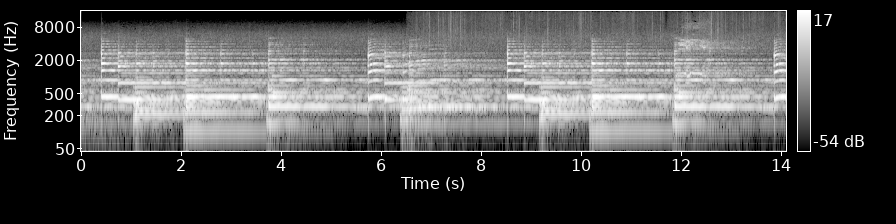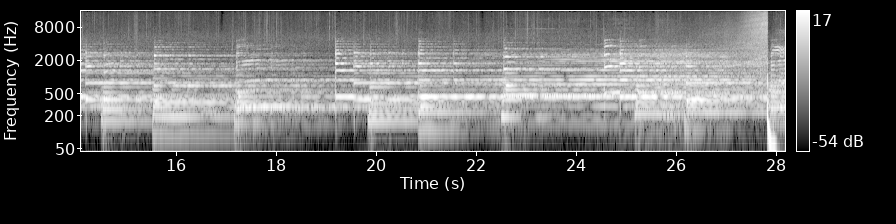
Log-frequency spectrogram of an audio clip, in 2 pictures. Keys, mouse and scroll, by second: 0.9 click, 1.3 click, 5.0-7.0 alt+middle drag, 7.6 click, 9.0 click, 11.0 click, 12.0 click, 12.6-17.9 drag, 13.9-17.6 typing, 17.8 Return, 19.0 click, 26.5 click, 27.5-28.1 drag.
